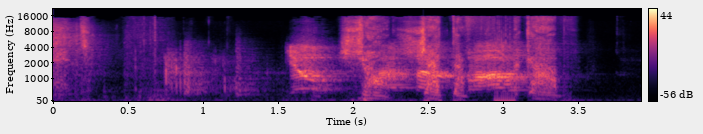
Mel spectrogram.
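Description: A walkie-talkie crackles with static.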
